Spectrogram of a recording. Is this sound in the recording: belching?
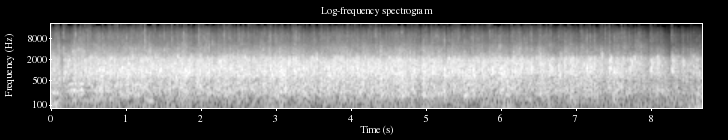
no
